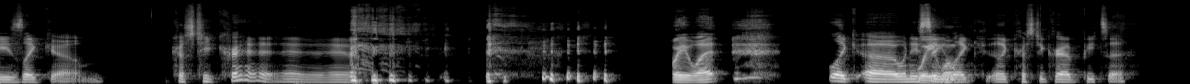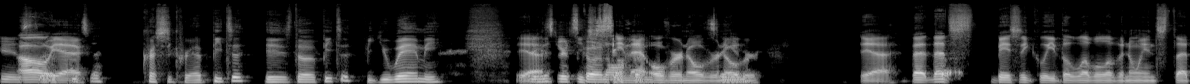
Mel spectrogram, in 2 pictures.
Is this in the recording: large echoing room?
no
